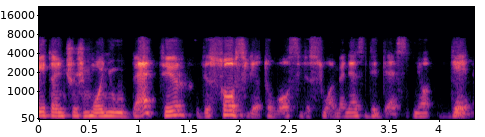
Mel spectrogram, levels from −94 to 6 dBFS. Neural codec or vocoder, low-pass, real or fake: none; 7.2 kHz; real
